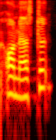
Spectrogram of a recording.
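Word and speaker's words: honest: शुरू हो रहा है एच वावल नहीं है लेकिन क्योंकि हमारे मुंह से पहली आवाज अलफ की आ रही है इसको प्रोनाउंस करते हुए लिहाजा यहां पर हम आर्टिकल एन लगाएंगे एन ऑनेस्ट मैन इसी तरह अब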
